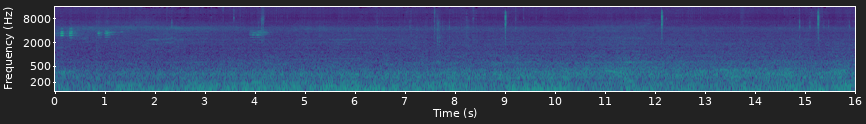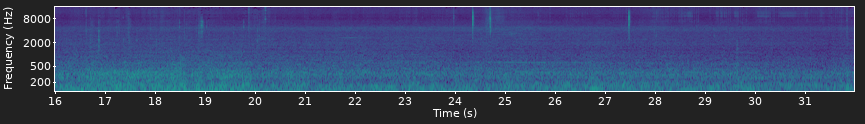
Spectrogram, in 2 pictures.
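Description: Steady low rumble of a car's engine and tyres heard from inside the cabin while driving through city traffic, swelling and easing a little with the car's speed.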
